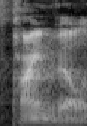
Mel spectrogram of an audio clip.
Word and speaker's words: Pineville: anywhere other than fernfield its Pineville its two syllables and it also has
